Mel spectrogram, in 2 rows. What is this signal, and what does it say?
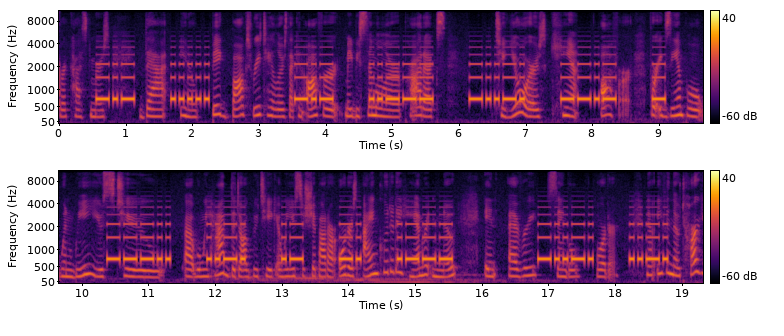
Morse code, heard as a keyed tone, machine-sent, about 19 wpm, spaced as for 11 wpm, 720 Hz, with speech in English. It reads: … K2/QT 8FANJ …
